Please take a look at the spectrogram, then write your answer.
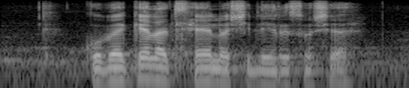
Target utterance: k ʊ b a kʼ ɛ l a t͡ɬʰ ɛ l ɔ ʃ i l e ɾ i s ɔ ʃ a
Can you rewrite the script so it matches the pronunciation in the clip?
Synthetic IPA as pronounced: k ʊ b ɛ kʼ ɛ l a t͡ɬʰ ɛ l ɔ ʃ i l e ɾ i s ɔ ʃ a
